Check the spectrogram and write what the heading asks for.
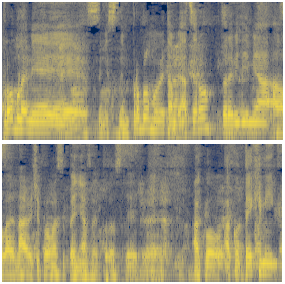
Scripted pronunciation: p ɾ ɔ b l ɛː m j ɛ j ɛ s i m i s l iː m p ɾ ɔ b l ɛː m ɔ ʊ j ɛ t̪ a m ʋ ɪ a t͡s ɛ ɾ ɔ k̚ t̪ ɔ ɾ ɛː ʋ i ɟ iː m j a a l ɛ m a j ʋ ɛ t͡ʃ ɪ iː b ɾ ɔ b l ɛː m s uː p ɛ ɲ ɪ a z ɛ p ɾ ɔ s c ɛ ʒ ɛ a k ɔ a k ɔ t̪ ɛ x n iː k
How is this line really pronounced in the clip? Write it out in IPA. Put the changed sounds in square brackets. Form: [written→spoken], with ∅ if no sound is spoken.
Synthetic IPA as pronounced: p ɾ ɔ b l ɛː m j ɛ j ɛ s i m i s l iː m p ɾ ɔ b l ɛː m ɔ ʊ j ɛ t̪ a m ʋ ɪ a t͡s ɛ ɾ ɔ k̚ t̪ ɔ ɾ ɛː ʋ i ɟ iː m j a a l ɛ [m→n] a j ʋ ɛ t͡ʃ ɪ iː [b→p] ɾ ɔ b l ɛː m s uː p ɛ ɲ ɪ a z ɛ p ɾ ɔ s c ɛ ʒ ɛ a k ɔ a k ɔ t̪ ɛ x n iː k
